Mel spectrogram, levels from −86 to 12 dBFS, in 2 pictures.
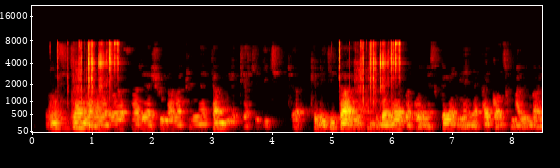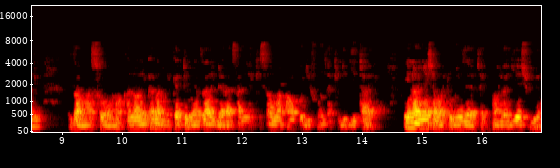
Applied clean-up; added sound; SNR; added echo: classical method WPE with log-MMSE.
